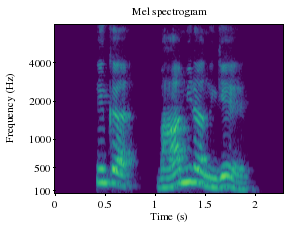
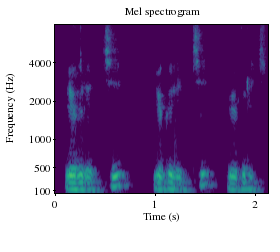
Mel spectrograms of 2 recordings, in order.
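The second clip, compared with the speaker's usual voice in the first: softer, lower, fading each time; quiet self questioning; 4 semitones lower, 7 dB quieter than usual. Shown as a demonstration. Teacher showing inner self questioning, growing softer. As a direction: ask yourself under your breath, trailing away. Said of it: "쪼개서 가다 보면".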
